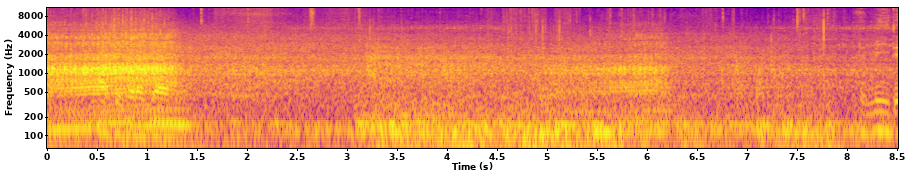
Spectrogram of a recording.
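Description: Rumbling engine note from a 2015 Mercedes-Benz C63 AMG with a 4.0 engine as the rear-wheel-drive car pulls away on a cold, damp day, a steady low burble that swells under acceleration, with a voice talking over it.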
